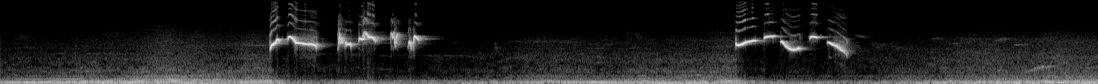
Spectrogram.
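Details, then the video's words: Orange-headed thrush song for getting kept birds to sing: two loud phrases, each a rapid string of four or five slurred whistled notes rising and dropping, separated by several seconds of low droning background rumble. "Suara Burung ANIS MERAH"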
